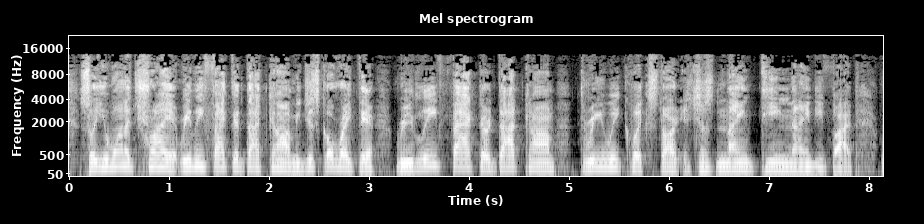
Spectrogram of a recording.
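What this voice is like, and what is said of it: New Jersey accent. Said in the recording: “With my New Jersey accent”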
